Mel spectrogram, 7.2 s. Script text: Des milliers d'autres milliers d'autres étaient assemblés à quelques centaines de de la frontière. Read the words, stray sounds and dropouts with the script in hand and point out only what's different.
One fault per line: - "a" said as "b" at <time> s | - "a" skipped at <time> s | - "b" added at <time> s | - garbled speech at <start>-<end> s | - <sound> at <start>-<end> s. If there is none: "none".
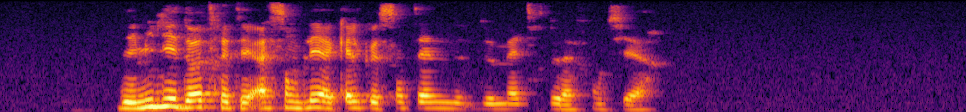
- "milliers d'autres" skipped at 1.7 s
- "mètres" added at 3.7 s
